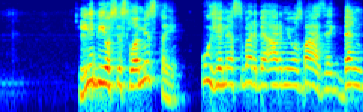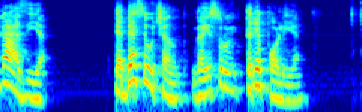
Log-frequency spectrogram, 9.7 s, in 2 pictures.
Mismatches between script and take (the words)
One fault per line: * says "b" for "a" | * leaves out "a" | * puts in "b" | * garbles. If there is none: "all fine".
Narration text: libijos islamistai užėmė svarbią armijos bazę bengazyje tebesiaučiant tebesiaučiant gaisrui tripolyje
* leaves out "tebesiaučiant"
